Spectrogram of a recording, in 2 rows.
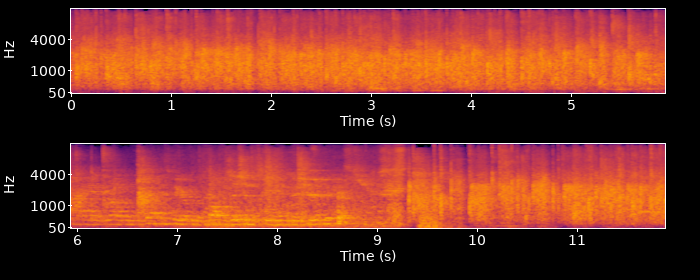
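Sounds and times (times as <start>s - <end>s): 
audience applause in a debating chamber after a maiden speech: 0.0s - 6.4s, 9.2s - 11.8s
speech: 7.6s - 9.1s.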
